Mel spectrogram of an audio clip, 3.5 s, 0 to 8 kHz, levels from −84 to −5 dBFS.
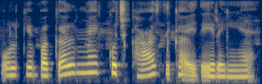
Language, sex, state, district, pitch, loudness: Hindi, female, Assam, Kamrup Metropolitan, 220 Hz, -19 LUFS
